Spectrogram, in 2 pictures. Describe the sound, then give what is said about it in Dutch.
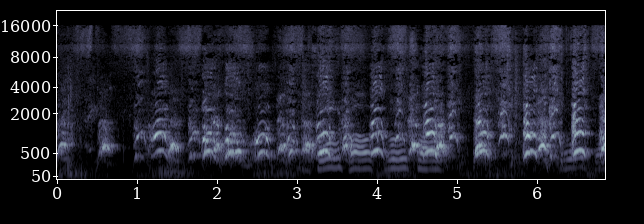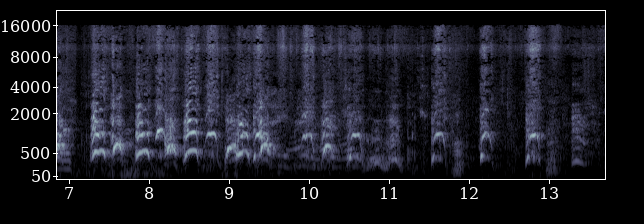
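Several dogs bark and yap excitedly, a dense, overlapping stream of loud barks and high yips that carries on almost without pause throughout. “Moet ik wel even de honden op slot doen?”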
